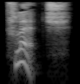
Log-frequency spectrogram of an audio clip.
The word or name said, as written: fletch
